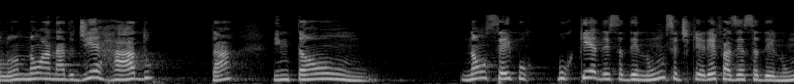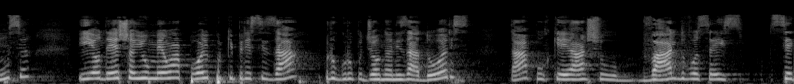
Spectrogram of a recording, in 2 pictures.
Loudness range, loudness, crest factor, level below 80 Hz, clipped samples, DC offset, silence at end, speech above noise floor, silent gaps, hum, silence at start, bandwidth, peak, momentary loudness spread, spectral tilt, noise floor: 5 LU; -25 LUFS; 22 dB; -50 dBFS; under 0.1%; under 0.1%; 0 s; 38 dB; none; none; 0 s; 11 kHz; -4 dBFS; 12 LU; -4.5 dB/octave; -62 dBFS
